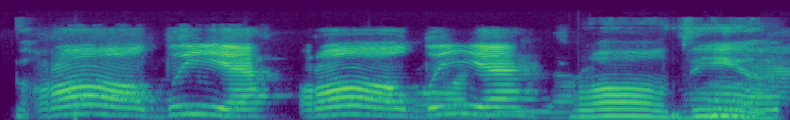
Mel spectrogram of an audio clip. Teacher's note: tetap tebal walaupun barisnya baris kasrah karena dia punya sifat itbaq. Radiah radiah radiah ya punya sifat itbaq dan istil sama-sama berat.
